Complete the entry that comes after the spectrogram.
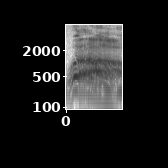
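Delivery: loud, high, drawn-out exclamation; mock shock. Podcaster imitating viewers' reaction to something messed up, loud mock shock. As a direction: exaggerate a startled reaction.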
